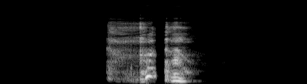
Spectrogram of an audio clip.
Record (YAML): cough_length: 3.1 s
cough_amplitude: 27909
cough_signal_mean_std_ratio: 0.29
survey_phase: beta (2021-08-13 to 2022-03-07)
age: 45-64
gender: Female
wearing_mask: 'No'
symptom_none: true
smoker_status: Never smoked
respiratory_condition_asthma: false
respiratory_condition_other: false
recruitment_source: REACT
submission_delay: 1 day
covid_test_result: Negative
covid_test_method: RT-qPCR
influenza_a_test_result: Negative
influenza_b_test_result: Negative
